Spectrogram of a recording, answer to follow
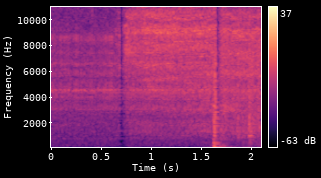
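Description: Steady faint hiss, then a single thump about three-quarters of the way in as hands come down on a sheet of paper on a desk.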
